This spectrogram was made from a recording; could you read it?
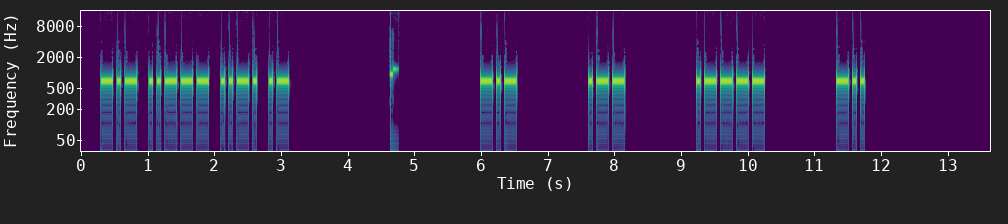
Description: Morse code, heard as a keyed tone, about 20 wpm, spaced as for 10 wpm, 700 Hz. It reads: K2FA KW1D
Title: USA Call Signs - 6x Character Spacing - 20wpm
